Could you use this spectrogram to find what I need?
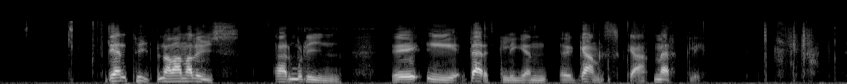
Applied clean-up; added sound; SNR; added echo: neural diffusion model UNIVERSE++.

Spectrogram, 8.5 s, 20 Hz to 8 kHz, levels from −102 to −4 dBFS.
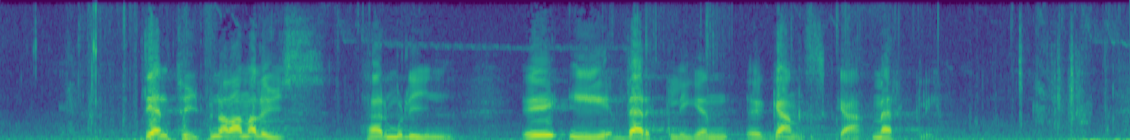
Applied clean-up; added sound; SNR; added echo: none; Dog; 11 dB; none.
